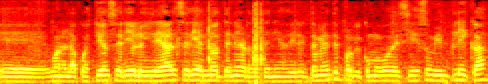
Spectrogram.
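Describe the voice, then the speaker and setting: The intonation is fairly even and the pace very fast. Noticeable background noise can be heard. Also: man. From Argentina, Rosario (Santa Fe). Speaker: police chief. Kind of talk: radio interview. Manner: halting, with repeated words.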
